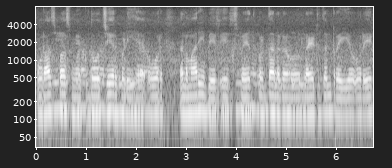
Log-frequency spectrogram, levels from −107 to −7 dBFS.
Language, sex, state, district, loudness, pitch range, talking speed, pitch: Hindi, male, Rajasthan, Bikaner, -17 LUFS, 120-130 Hz, 215 wpm, 120 Hz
